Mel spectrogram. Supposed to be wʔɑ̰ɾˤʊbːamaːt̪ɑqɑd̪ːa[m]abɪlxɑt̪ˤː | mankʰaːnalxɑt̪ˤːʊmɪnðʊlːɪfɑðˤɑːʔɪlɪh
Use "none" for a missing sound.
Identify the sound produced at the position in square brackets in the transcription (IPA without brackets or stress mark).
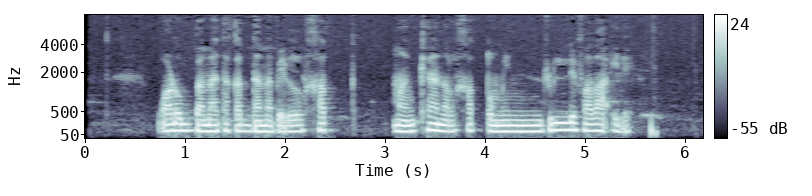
m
